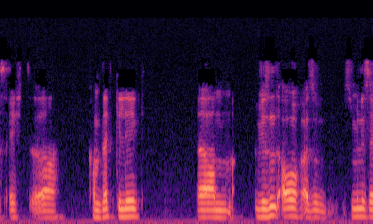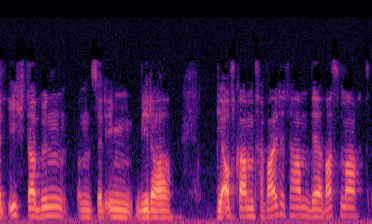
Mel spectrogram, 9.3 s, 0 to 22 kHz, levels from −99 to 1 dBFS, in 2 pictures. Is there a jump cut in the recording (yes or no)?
yes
